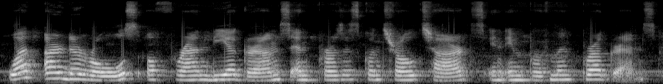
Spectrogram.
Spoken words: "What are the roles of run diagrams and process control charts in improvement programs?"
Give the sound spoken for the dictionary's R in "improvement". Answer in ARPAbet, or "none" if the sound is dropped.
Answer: R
